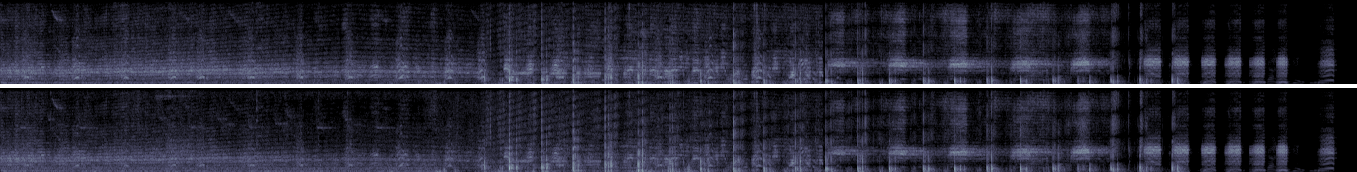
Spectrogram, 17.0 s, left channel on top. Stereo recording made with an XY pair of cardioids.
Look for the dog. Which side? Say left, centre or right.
left.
